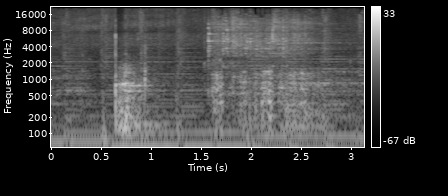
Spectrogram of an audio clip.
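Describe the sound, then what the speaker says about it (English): A metal pan holding cauliflower steaks clanks as it is slid into an oven, with a sharp knock followed by softer rattling and scraping close by. "So we're gonna go ahead and put this in the oven."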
